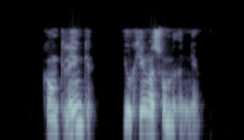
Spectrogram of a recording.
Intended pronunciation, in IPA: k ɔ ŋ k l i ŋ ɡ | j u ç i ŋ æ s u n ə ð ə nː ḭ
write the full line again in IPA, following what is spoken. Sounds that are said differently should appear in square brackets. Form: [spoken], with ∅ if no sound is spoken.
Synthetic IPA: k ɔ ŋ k l i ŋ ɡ | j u ç i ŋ æ s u [m] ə ð ə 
